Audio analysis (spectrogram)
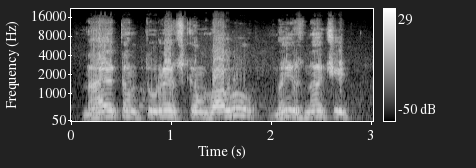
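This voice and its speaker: A man speaks at a high pitch with ordinary pitch variation. Noticeable background noise is present. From Georgia. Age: 80s+. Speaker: war veteran. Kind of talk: interview answer.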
